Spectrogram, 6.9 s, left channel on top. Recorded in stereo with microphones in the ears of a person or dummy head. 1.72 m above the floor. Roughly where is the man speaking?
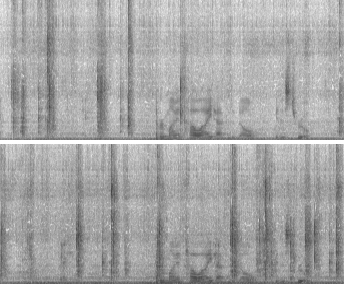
Centre.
